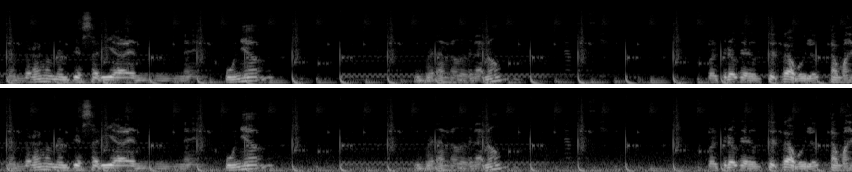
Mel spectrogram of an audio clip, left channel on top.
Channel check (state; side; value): noise; right; rumble, 17 dB below the sound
